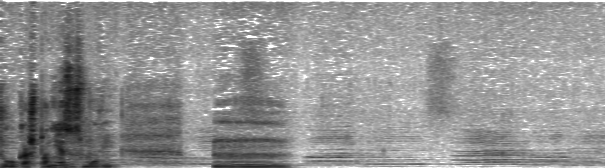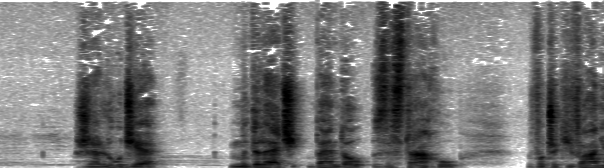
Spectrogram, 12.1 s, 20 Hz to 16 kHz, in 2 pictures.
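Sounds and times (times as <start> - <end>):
soft background music: 0.0 - 10.7.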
